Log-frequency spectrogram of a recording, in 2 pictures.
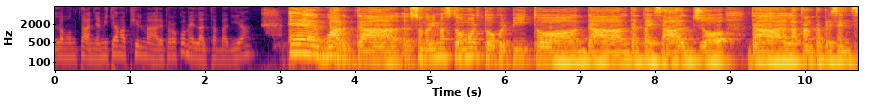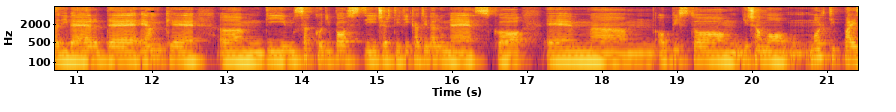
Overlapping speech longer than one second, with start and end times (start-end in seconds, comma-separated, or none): none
